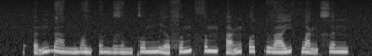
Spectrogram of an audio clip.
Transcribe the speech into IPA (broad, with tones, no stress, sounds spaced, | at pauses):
ʔ ə̰˧˥ n ɗ a̤˨˩ n m ɔ̤˨˩ j ʔ ə̤˨˩ m ɣ ə̤˨˩ n k o˧ m i˧˩ ə̯ f ə˨˦ m h ə˧ m ʔ a̰˧˥ ŋ ʔ o˦˥ t̚ v a˨˦ j h w a̰˧˨ ŋ x ə˧ n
